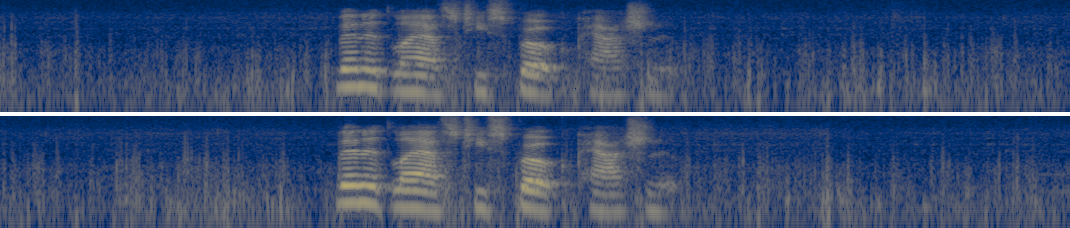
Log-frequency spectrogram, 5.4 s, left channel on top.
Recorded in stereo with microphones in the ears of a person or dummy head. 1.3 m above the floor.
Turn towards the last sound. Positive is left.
turn(degrees=-25)  # may be behind; listen again after turning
